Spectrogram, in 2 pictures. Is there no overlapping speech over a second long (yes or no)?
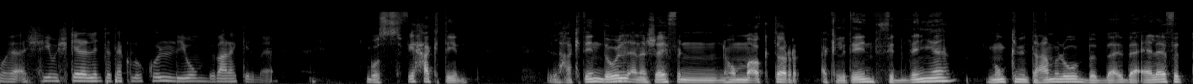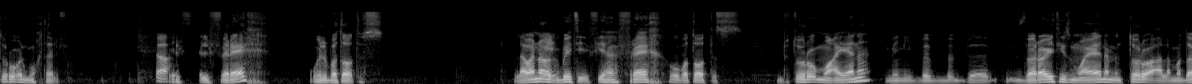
yes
